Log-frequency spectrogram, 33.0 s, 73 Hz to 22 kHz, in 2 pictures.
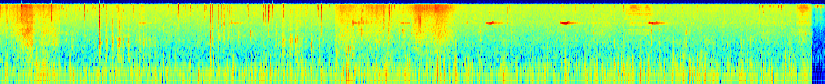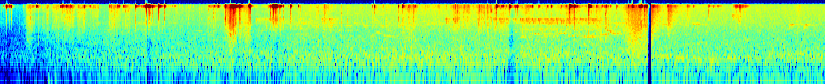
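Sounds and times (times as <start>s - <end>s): metal snap hooks clinking: 18.7s - 19.9s, 20.7s - 22.6s, 24.0s - 24.9s, 25.6s - 29.5s.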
